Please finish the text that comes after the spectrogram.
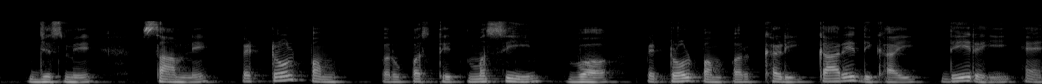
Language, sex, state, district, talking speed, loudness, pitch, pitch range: Hindi, male, Bihar, Vaishali, 100 wpm, -34 LUFS, 120 Hz, 110-135 Hz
